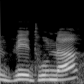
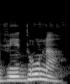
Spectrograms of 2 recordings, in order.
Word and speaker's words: Vedruna: Et notre fondatrice s'appelle sœur Joaquina de Vedruna. D'autres personnes prononcent Vedruna, c'est le B en espagnol, on prononce B.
